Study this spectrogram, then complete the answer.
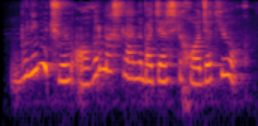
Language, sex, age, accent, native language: Uzbek, female, under 19, Toshkent shahri, Uzbek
